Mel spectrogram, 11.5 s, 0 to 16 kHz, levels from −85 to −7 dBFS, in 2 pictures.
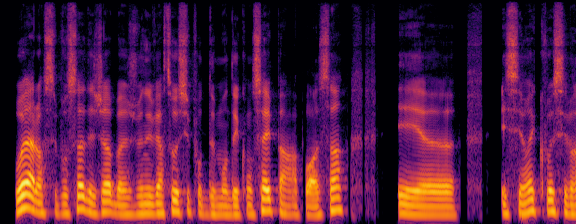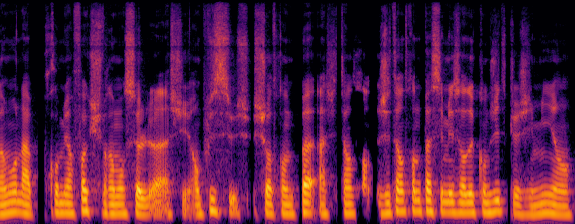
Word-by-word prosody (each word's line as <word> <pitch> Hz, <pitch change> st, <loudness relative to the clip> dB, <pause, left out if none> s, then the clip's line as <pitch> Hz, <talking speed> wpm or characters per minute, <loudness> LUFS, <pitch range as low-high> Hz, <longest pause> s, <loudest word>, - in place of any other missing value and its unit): Ouais 170 Hz, +5 st, +8 dB
alors, 130 Hz, -9 st, +6 dB
c'est 125 Hz, -, -6 dB
pour 115 Hz, 0 st, -4 dB
ça 170 Hz, -1 st, +4 dB
déjà, 135 Hz, +2 st, +2 dB
bah 110 Hz, -3 st, -1 dB
je 105 Hz, -, -7 dB
venais 115 Hz, 0 st, +1 dB
vers 120 Hz, -1 st, +1 dB
toi 145 Hz, -, 0 dB
aussi 135 Hz, 0 st, 0 dB
pour 125 Hz, -2 st, -7 dB
te 100 Hz, -, -12 dB
demander 105 Hz, -1 st, -1 dB
conseil 115 Hz, +8 st, +2 dB
par 140 Hz, -7 st, -3 dB
rapport 100 Hz, -1 st, -1 dB
à -, -, 0 dB
ça 155 Hz, +8 st, 0 dB, 0.5 s
et 110 Hz, -3 st, +3 dB
heu, 100 Hz, -1 st, +2 dB, 0.5 s
et 115 Hz, -, -2 dB
c'est 115 Hz, -, -2 dB
vrai 140 Hz, +3 st, +2 dB
que -, -, -14 dB
ouais, -, -, +6 dB
c'est 135 Hz, -2 st, -2 dB
vraiment 115 Hz, +4 st, +2 dB
la 115 Hz, -4 st, +3 dB
1re 120 Hz, +2 st, -3 dB
fois 145 Hz, -, +3 dB
que 140 Hz, -, -5 dB
je -, -, -5 dB
suis 125 Hz, -, -6 dB
vraiment 115 Hz, 0 st, +1 dB
seul, 110 Hz, -2 st, +2 dB
là. -, -, 0 dB
Je -, -, -8 dB
suis -, -, -7 dB
en 110 Hz, -, -2 dB
plus, 145 Hz, +6 st, -2 dB
je 65 Hz, -, -3 dB
suis -, -, -12 dB
je -, -, -8 dB
suis -, -, +1 dB
en -, -, +2 dB
train 115 Hz, +1 st, -2 dB
de 110 Hz, -, -4 dB
pas, 130 Hz, +3 st, +3 dB
ah 110 Hz, -, -1 dB
j'étais 110 Hz, +2 st, -12 dB
en 120 Hz, -, +1 dB
train 115 Hz, -, -7 dB
j'étais 120 Hz, +3 st, -3 dB
en 140 Hz, -, +3 dB
train 145 Hz, +1 st, -2 dB
de 140 Hz, -, -2 dB
passer 140 Hz, -2 st, +1 dB
mes 130 Hz, 0 st, 0 dB
heures 125 Hz, -, +3 dB
de 125 Hz, -, +3 dB
conduite 135 Hz, +2 st, -2 dB
que 115 Hz, -, -3 dB
j'ai 105 Hz, 0 st, -6 dB
mis 120 Hz, +1 st, -1 dB
en, 100 Hz, -1 st, -2 dB
120 Hz, 350 wpm, -23 LUFS, 110-135 Hz, 0.5 s, Ouais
